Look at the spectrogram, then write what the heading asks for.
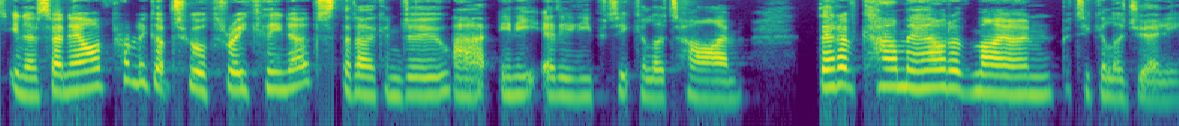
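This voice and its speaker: Recorded very cleanly against a silent background, dry and close with no echo, the speaker talks in an Australian accent at a moderate pace with ordinary pitch variation. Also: woman. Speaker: former minister and professional speaker. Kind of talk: interview.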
